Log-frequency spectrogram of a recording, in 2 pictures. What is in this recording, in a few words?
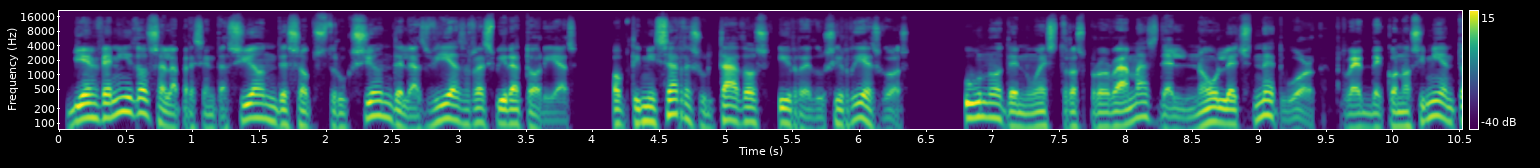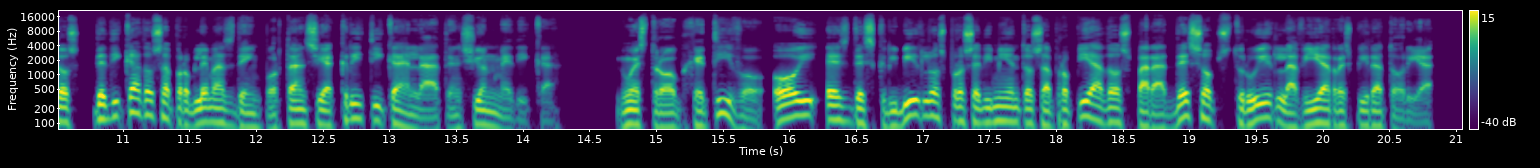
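generico, Venezuelan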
